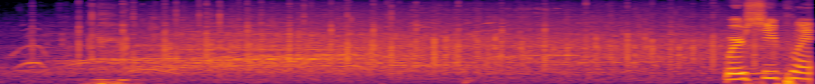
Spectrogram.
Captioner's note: audience cheering and applauding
